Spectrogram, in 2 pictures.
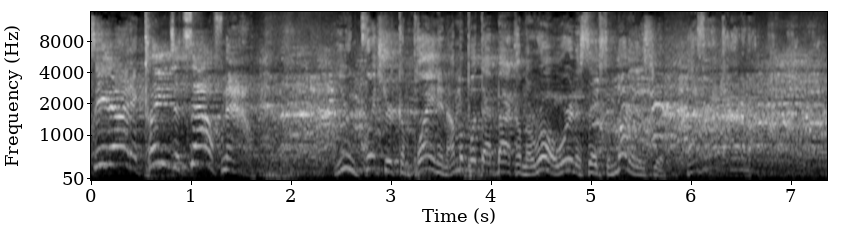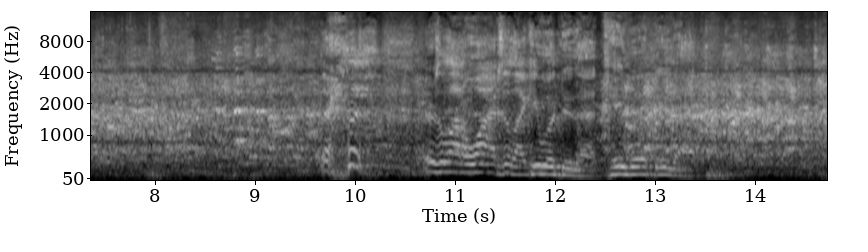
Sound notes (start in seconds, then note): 5.7 audience laughing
